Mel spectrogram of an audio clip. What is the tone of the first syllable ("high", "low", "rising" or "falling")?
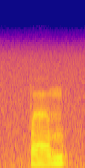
rising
